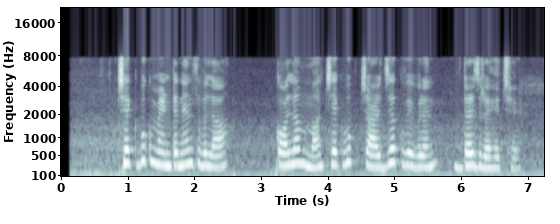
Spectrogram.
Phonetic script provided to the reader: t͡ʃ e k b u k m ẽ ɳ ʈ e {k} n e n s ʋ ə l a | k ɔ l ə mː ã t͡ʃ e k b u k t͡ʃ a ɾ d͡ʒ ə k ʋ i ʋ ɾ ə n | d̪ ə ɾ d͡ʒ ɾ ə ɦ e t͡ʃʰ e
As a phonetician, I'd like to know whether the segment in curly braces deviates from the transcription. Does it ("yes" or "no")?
yes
